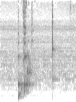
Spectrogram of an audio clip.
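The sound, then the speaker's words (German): A drop of concentrated acid falling onto a blood sample gives a soft, wet plop, followed about half a second later by a smaller second drip, both faint against a quiet background. “Ich gebe einen Tropfen konzentrierter Säure auf den roten Perlpunkt.”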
